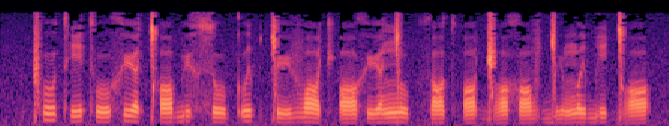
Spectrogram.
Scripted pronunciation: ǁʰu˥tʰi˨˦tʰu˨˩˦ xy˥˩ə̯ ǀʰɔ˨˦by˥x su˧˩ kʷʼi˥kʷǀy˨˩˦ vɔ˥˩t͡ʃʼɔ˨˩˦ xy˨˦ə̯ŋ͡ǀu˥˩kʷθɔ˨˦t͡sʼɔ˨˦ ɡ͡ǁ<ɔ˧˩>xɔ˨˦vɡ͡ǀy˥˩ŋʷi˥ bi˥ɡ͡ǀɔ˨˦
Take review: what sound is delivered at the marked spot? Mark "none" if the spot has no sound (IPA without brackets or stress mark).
ɔ˨˦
